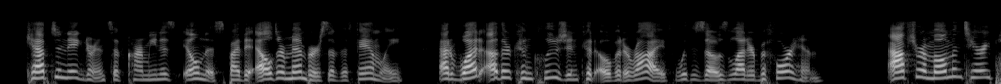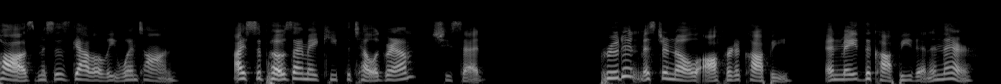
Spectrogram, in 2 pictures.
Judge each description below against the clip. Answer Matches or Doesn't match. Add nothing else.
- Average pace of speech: Matches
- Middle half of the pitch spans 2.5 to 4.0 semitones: Doesn't match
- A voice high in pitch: Matches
